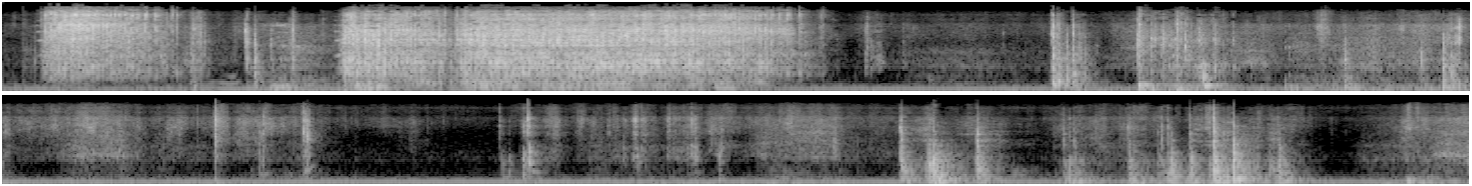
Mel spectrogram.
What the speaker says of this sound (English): So now I'm gonna pry the engine cover up, just like that.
